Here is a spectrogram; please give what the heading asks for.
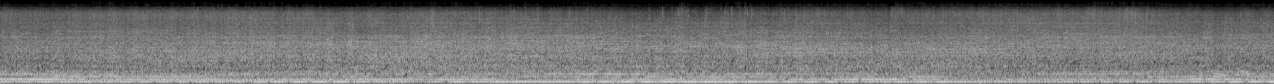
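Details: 2012 Husqvarna riding mower that survived a flood, before it later died from the reverse kill switch: a steady, even low hum with a smooth beat and no misses or knocks, a normal idle.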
